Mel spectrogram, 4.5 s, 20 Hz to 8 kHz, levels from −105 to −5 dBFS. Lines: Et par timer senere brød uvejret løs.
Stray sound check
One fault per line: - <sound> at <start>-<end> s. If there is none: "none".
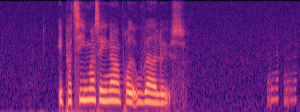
- laugh at 4.0-4.5 s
